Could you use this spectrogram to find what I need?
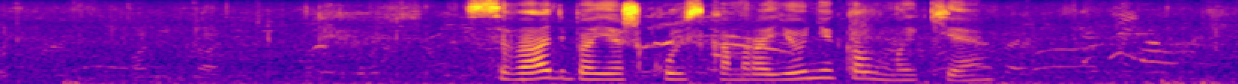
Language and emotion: Russian, neutral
